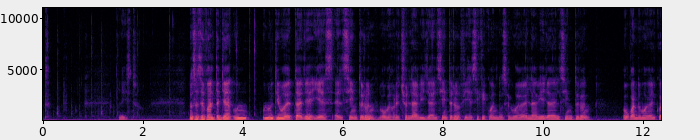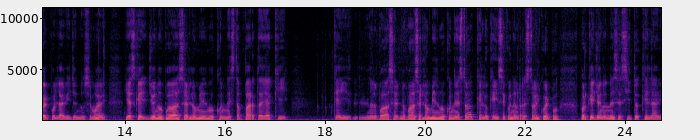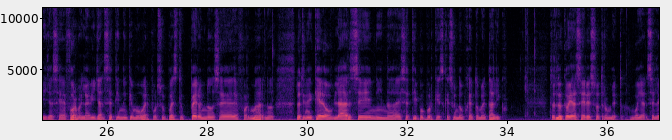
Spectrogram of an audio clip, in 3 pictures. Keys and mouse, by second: 0.6-3.8 middle drag, 3.8-6.2 right drag, 6.2-13.8 middle drag, 13.8-16.5 right drag, 16.5-29.4 middle drag, 29.5-37.0 right drag, 35.7 KP_1.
